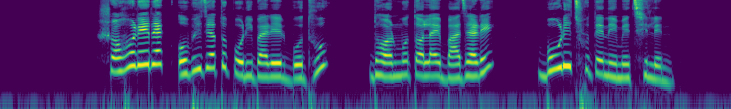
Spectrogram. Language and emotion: Bengali, neutral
